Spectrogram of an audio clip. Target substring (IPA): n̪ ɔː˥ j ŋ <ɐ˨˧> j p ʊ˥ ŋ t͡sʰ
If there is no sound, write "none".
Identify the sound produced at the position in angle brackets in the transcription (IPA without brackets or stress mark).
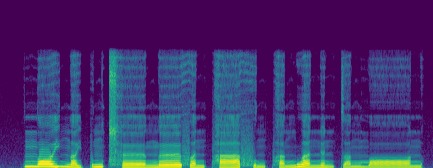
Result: ɐ˨˧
